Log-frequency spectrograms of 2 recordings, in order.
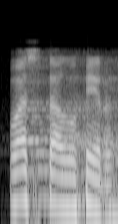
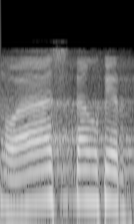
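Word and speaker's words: وَاسْتَغْفِرْ: Ketika ada wawu bacanya gimana? Langsung wastaghfir. Hamzahnya kemana? Hamzahnya tidak dibaca, ya kan? Hamzahnya ketika membaca tidak dibaca, dijatuhkan. Tidak kita baca panjang wastaghfir, tidak.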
